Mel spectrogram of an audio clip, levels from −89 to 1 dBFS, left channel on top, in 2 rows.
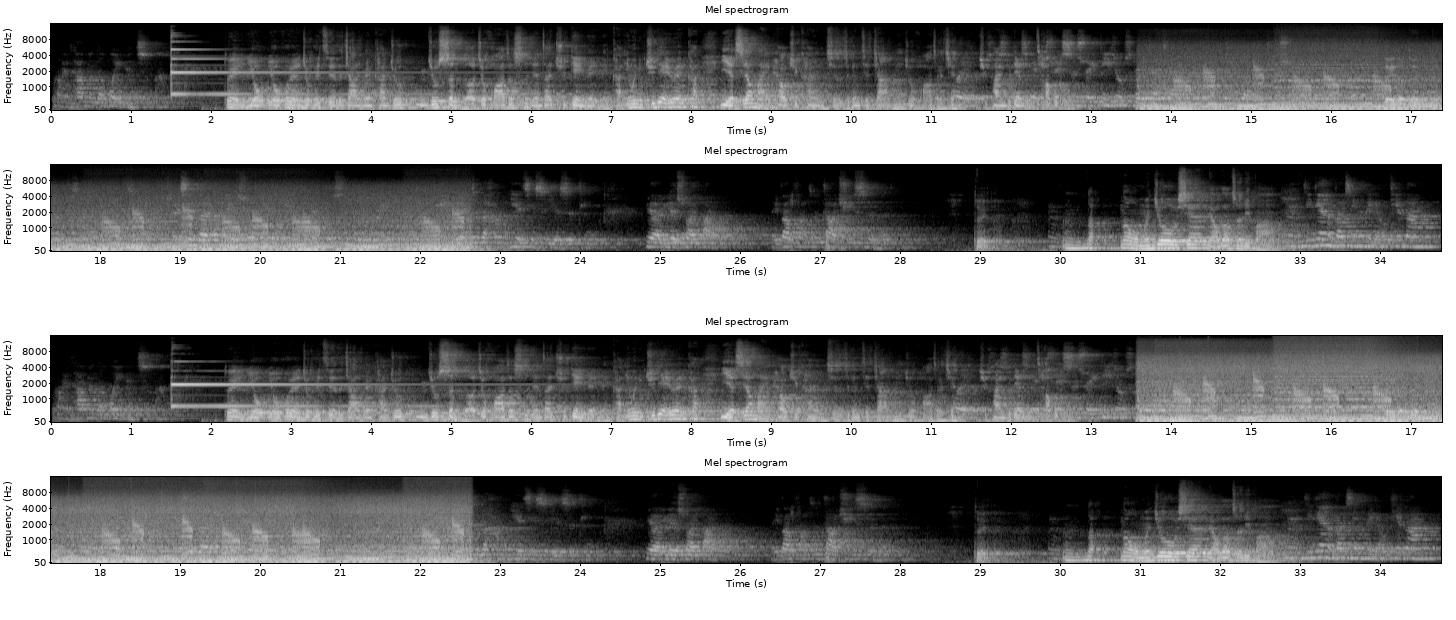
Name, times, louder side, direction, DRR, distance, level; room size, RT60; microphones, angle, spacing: voice 1, 0.0-1.4 4.6-5.0 11.0-16.4 17.6-24.5 24.8-25.9 26.4-27.9 29.8-30.2 32.8-34.6, left 1 dB, 60° left, 2 dB, 5.8 m, -36 dB
Musical instrument, 1.5-4.9 5.1-5.6, right 5 dB, 85° left, 1.4 m, -31 dB
voice 2, 2.2-11.3 11.8-12.3 16.7-17.7 28.9-29.1 30.0-30.4 30.7-32.7, left 1 dB, 25° left, 2 dB, 1.3 m, -23 dB
sound 1, 13.5-22.7, right 3 dB, 75° right, 0.8 m, -22 dB
29.0 x 15.5 x 9.8 m, 2.8 s
head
